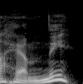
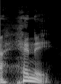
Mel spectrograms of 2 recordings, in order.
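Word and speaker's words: Henie: Och bara för att till slut klargöra det hela, det korrekta uttalet lär man sig i filmen, det är Sonja Hennie. – Ja, alltså, säger norrmännen. Eller Sonja Hennie, säger amerikanerna i filmen.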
